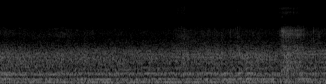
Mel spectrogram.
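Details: Buzz of honey bees in front of the hives, 22 March 2019, as pollen-carrying workers return: a constant swarm-like hum, with a low droning layer underneath and a short soft rustle near the end.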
